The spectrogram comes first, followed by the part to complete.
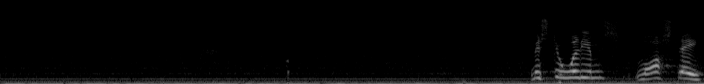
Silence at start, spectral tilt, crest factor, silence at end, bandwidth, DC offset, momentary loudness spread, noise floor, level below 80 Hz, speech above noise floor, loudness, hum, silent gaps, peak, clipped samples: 0 s; -5.5 dB/octave; 22 dB; 0 s; 15.5 kHz; 0.6%; 25 LU; -56 dBFS; -60 dBFS; 22 dB; -36 LUFS; none; none; -18 dBFS; under 0.1%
